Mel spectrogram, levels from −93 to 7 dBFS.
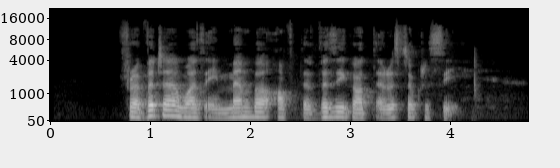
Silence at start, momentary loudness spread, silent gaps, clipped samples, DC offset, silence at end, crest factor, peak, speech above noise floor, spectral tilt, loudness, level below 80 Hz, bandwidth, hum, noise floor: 0.7 s; 12 LU; none; under 0.1%; under 0.1%; 0.7 s; 22 dB; -8 dBFS; 54 dB; -5.5 dB/octave; -29 LUFS; -72 dBFS; 13.5 kHz; none; -82 dBFS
